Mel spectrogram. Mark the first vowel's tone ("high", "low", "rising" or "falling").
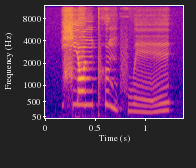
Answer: high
